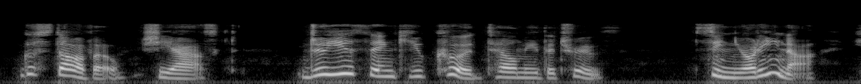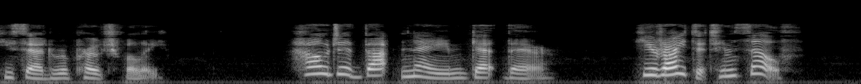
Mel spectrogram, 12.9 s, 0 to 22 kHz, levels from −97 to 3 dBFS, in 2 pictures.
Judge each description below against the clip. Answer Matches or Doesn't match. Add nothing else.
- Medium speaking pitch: Doesn't match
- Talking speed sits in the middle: Doesn't match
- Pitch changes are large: Matches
